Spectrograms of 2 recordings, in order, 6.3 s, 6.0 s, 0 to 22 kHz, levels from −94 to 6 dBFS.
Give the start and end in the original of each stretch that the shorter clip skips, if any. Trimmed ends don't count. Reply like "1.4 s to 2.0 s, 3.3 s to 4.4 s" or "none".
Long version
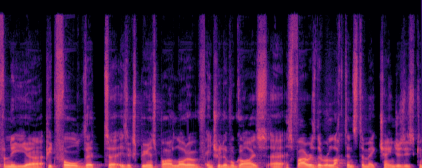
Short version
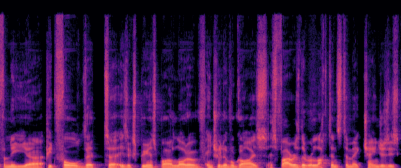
4.0 s to 4.3 s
